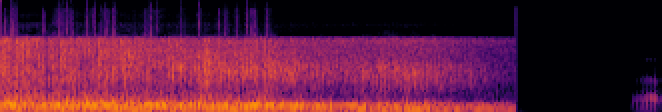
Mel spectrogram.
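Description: A loud, dense explosion sound effect from a classroom PowerPoint game booms steadily for about two seconds, then cuts off abruptly into silence.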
